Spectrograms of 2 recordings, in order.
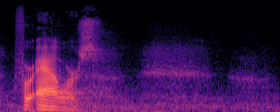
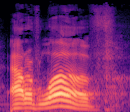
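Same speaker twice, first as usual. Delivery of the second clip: out of love dragged out slow and much louder; stressed love; 3 semitones higher, 13 dB louder, slower than usual. Acted. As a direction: lean hard on "love", slow and booming. Preacher stressing love as motive.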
